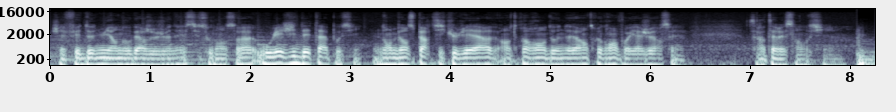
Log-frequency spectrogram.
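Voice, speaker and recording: Music plays in the background as a man at medium pitch speaks at a fairly quick pace with ordinary pitch variation. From northern France, Cambrai. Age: 20s. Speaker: long-distance hiker. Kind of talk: interview testimony. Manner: hesitant, many filler sounds.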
